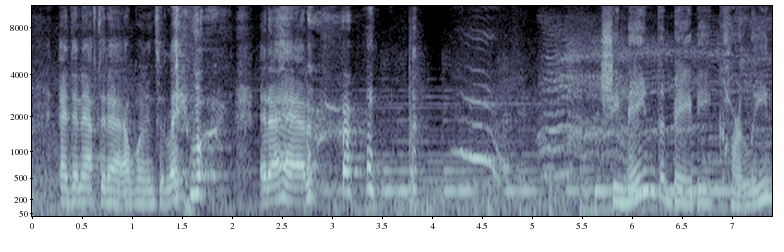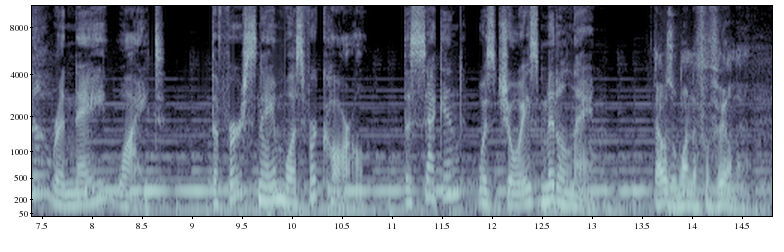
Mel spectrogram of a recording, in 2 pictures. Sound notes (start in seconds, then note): 3.2 laughs; 4.2 baby crying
